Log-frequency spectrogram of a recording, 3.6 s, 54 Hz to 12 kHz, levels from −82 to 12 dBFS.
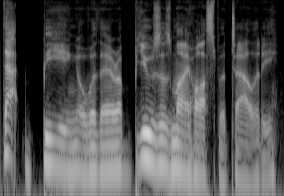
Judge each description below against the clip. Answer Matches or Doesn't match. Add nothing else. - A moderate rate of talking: Doesn't match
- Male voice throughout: Matches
